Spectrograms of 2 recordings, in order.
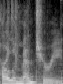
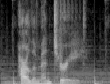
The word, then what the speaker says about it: parliamentary: Hệ thống chính phủ của Úc là par-luh-MEN-tuh-ree dih-MOK-ruh-see Cách phát âm có thể hơi khó. Từ Parliamentary có 5 âm tiết. Chúng ta hãy cùng nhau đọc: (par-luh-MEN-tuh-ree) (par-luh-MEN-tuh-ree) (par-luh-MEN-tuh-ree) Dân chủ có 4 âm tiết.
